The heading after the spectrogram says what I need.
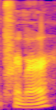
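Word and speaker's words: Primmer: last name is weier I'm primer and uh like primer with two M's nobody cares but anyways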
